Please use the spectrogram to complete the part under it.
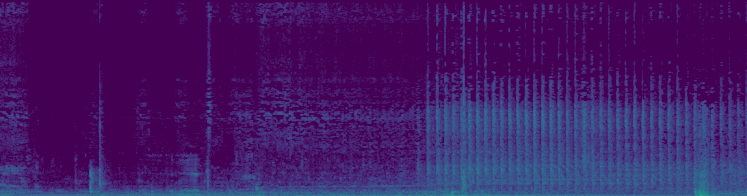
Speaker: पूरी तरह से अच्छे से काम करने लगा, अभी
